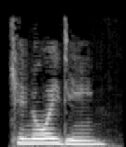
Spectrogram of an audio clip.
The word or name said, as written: chinoidine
